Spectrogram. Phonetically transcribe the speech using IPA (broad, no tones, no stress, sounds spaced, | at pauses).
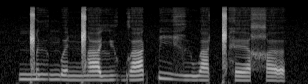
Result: ŋ͡ǁ ɨ ŋʷ ɛ ŋ͡ǁ a lʲ u ɡʷ a k͡p i ɣ ɨ w a ǁʰ ɛ χ ɐ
